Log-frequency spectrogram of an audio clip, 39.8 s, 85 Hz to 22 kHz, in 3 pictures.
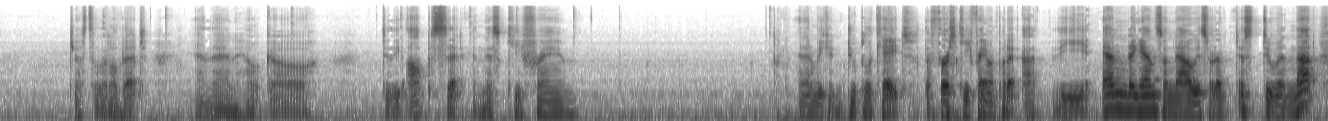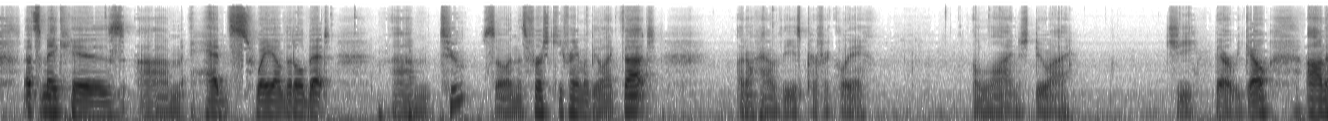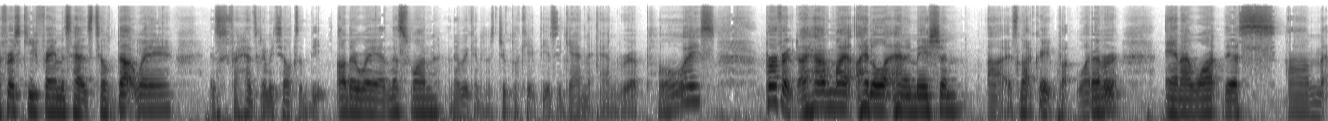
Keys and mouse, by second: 5.5-7.8 right drag, 9.8 shift+d, 11.5 drag, 14.0-16.4 right drag, 14.3-16.4 middle drag, 16.4 click, 24.4 g, 27.1-28.4 drag, 29.8 r, 32.6 shift+d, 34.3 click, 35.9 click.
